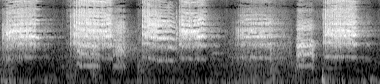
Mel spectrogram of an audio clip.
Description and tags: Black Cockatoo (Calyptorhynchus banksii)
Several sounds of a black cockatoo. Recorded with mobile phone.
